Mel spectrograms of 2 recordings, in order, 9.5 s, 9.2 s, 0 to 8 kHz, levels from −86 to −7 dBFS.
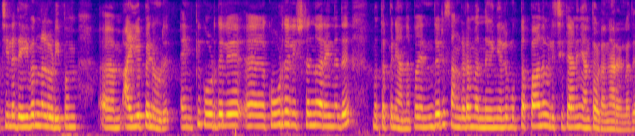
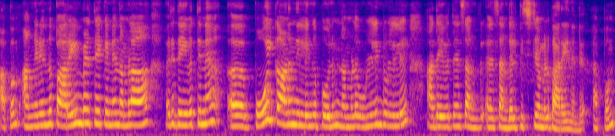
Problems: none marked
